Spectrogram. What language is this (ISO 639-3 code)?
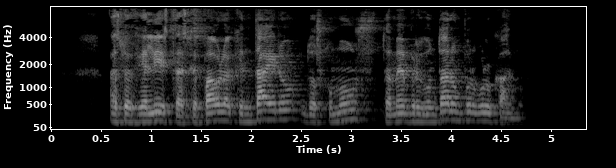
glg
